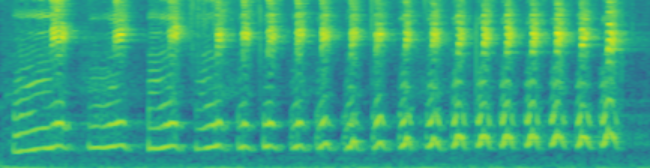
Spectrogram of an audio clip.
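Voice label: nik nik nik niknikniknikniknikniknikniknik, gibberish; Voice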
